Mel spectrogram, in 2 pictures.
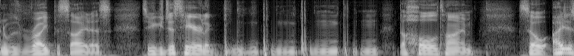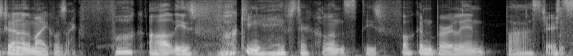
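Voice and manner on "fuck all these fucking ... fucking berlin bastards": strong put-on Dublin accent, drawn out. Retelling getting on the mic at a festival: big dublin accent. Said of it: "with a big Dublin accent on me".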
